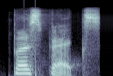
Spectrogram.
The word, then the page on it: Perspex: Indian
